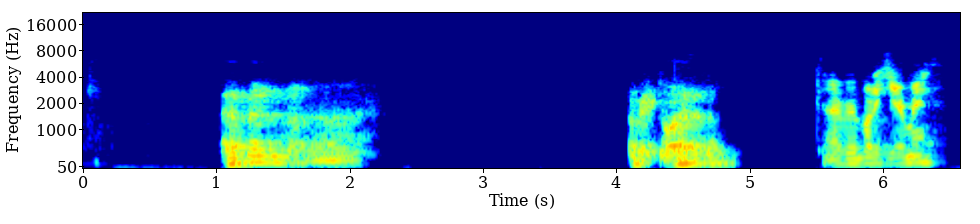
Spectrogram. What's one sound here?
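A man speaks calmly, heard through a room microphone.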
